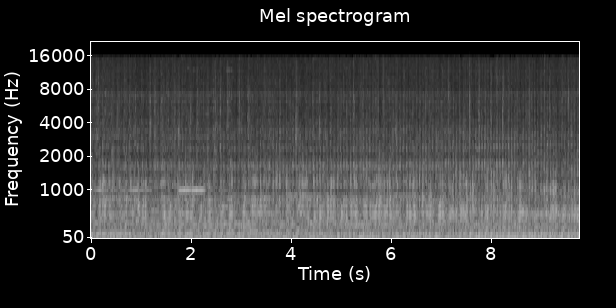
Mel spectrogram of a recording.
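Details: 1948 Sea King 5 HP outboard, first run and break-in after mechanical rebuild: steady, even two-stroke drone at constant speed with no misses or knocks; healthy running.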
